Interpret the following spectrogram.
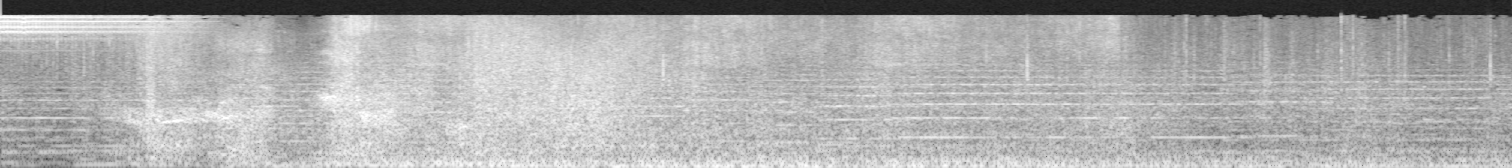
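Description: Background music over cartoon explosion sound effects: a blast starts about a second in and runs on as a long, loud, low-heavy rush of fire.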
